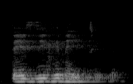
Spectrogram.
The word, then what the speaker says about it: designate: designate는 sign에서 D가 붙으면은 디자인이지. 근데 거기다가 8가 붙으면은 designate. 발음이 바뀌어. designate.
